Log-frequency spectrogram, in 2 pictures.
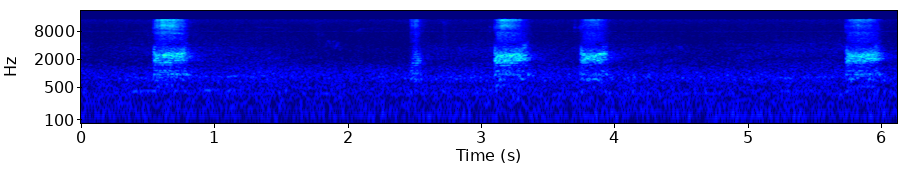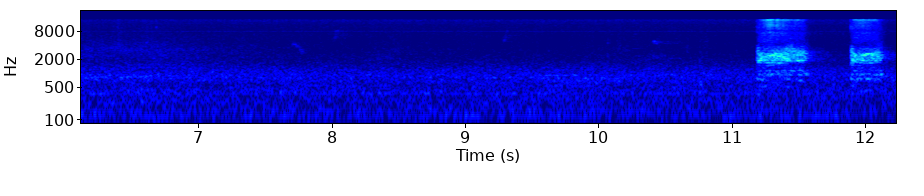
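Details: Irregular squirrel noises: short, hoarse, quacking barks, some paired closely, separated by pauses of up to five seconds, ending with a doubled burst; faint hiss throughout.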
